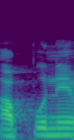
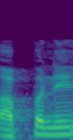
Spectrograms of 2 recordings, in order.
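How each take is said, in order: First: ਅਪੁਨੇ with a light u sound between p and n; ਅਪੁਨੇ pronounced a-pu-ne, not a-pa-ne; correct scriptural form. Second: ਅਪਨੇ said as a-pa-ne with no u sound; the everyday ਅਪਨੇ that is not to be read; ਅਪਨੇ as a-pa-ne, the form to avoid; wrong colloquial form. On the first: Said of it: "ਬੜਾ ਸਟਲ ਸੂਖਸ਼ਮ ਜਿਹਾ ਉਚਾਰਨ ਹੈ". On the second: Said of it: "ਅਪਨੇ ਨਹੀਂ ਪੜਨਾ". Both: Shown as a demonstration.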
